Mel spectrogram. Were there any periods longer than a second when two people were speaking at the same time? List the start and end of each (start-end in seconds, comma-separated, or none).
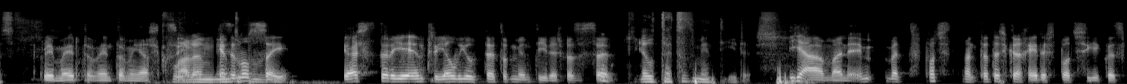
1.6-2.9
